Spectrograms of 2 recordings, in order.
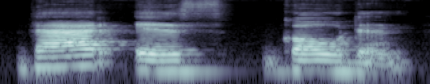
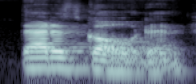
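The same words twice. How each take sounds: First: That is golden, drawn out slowly; slow admiring emphasis; slow emphatic praise. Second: Said in the usual way. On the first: Shown as a demonstration. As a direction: savour every word of That is golden.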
